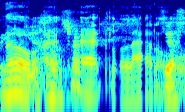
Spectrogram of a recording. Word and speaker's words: Atlatl: Atlatl, yeah. I'm about to say, bro, like you paused, like I said it I wrong. said I'm like, a lotto. Like, no, I was trying, that's Atlatl.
